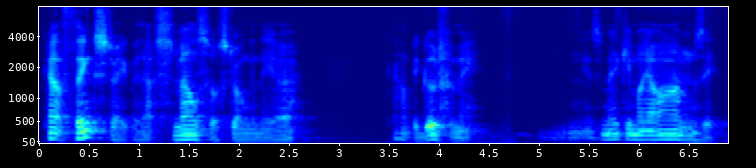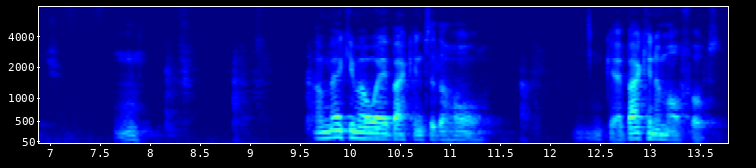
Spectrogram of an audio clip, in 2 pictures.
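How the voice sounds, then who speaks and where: An actor playing an uneasy paranormal investigator who haltingly narrates his tape log in a horror audio drama, with a gravelly voice. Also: low voice. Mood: disgusted, uneasy. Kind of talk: horror audio drama, first-person found-tape monologue.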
